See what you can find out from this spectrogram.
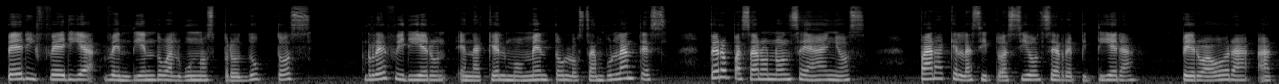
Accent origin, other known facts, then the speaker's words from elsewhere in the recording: Puebla, Mexico; Bueno, digo paisanos porque yo soy de Puebla.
